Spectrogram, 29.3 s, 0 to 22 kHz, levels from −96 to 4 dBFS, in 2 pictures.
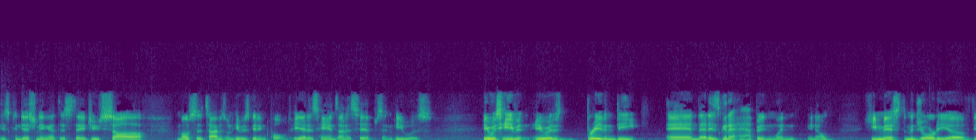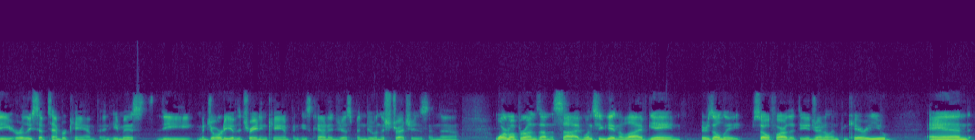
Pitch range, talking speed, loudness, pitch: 80-95 Hz, 195 wpm, -23 LUFS, 85 Hz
